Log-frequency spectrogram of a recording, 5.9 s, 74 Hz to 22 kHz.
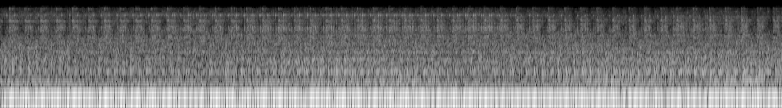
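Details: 1995 Geo Metro idling: a light, quick ticking rides steadily over an even idle hum, keeping pace with the engine, heard as hydraulic lifter tick; B-12 fuel injection cleaner added to the oil before an oil change.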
